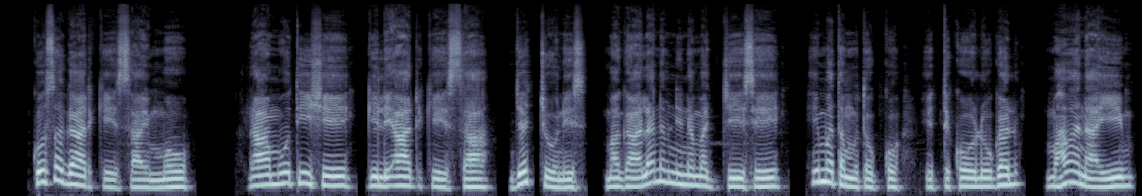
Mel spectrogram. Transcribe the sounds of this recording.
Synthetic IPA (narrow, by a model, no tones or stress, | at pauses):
ɡ̥ɔsɐɡaːɾke̞ːsːaːɪmːo̞ː | ɾaːmoːt̪iːʃeːɡɪlɪʔaːd̪ke̞ːsːaː | d͡ʒɛt͡ʃːuːnɪs | mɐɡaːlaːnɐmnɪnɐmɐd͡ʒːeːseː | hɪmɐt̪ɐmʊt̪ɔkːɔ | ɪt̪ːɪkoːluːɡɐlʊ | mɐɦaːnaːjiːm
